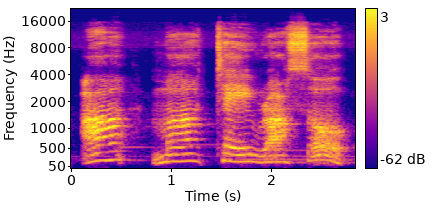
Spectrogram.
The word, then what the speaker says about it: Amaterasu: It even tells you how to pronounce it. It's Amaterasu.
